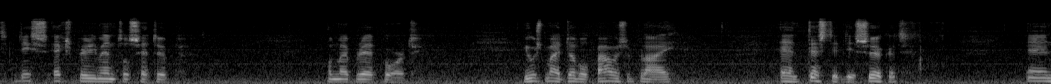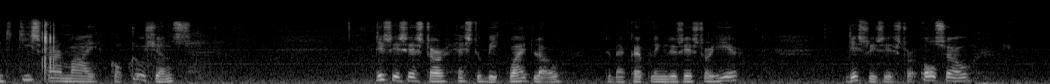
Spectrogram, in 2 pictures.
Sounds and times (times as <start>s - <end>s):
Speech: 0.0s - 1.9s, 3.3s - 4.3s, 5.2s - 6.8s, 7.8s - 9.2s, 10.3s - 12.6s, 14.2s - 18.0s, 19.0s - 20.4s.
